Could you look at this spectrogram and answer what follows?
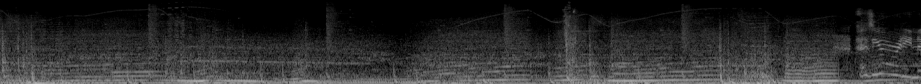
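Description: Car drifting on a drift track in The Crew Motorfest, a loud continuous engine drone with tires squealing through repeated slides, with game music and a voice speaking over it.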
